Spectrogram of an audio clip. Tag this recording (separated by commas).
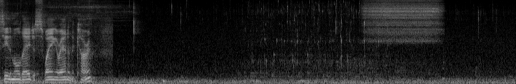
dribble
